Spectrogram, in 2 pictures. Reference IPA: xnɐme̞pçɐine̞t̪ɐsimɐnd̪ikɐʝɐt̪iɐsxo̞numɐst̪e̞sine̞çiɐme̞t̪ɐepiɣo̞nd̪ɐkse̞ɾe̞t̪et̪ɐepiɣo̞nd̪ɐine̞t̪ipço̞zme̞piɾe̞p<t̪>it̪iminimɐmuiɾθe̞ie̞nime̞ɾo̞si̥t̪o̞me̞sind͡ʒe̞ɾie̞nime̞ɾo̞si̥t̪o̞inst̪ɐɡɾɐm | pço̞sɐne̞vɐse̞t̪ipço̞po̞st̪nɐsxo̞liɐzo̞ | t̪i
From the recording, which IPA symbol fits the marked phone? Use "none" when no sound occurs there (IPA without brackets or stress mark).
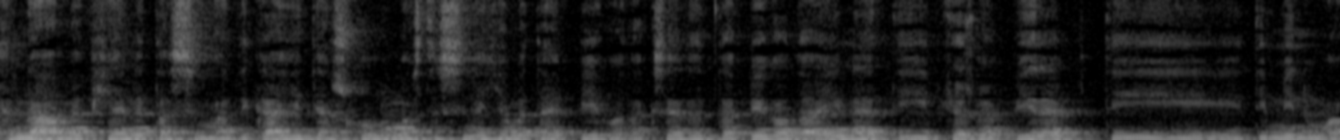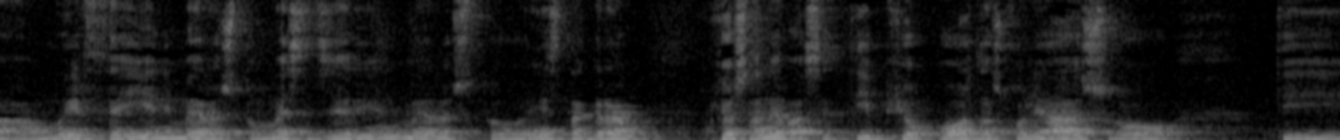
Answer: t̪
